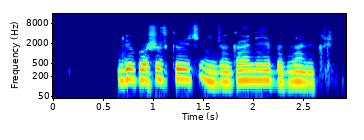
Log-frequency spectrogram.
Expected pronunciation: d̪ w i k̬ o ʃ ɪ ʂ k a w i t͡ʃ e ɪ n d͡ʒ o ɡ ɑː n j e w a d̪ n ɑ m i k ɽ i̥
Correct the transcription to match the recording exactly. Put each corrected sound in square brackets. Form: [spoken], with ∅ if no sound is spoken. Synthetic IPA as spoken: d̪ w i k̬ o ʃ ɪ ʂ k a w i t͡ʃ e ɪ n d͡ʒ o ɡ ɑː n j e [b] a d̪ n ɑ m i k ɽ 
